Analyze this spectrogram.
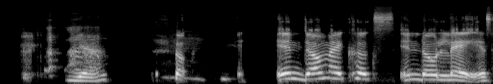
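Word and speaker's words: Ndolé: Indole is how it's pronounced. Indole.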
